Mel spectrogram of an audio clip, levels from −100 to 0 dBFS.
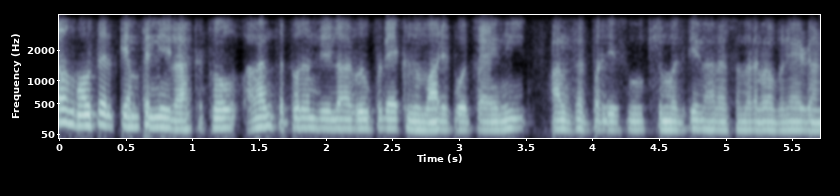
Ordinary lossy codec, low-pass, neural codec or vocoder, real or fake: Opus, 64 kbps; 3.6 kHz; codec, 16 kHz in and 24 kHz out, 0.6 kbps, FireRedTTS-2 codec; fake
